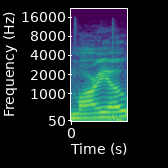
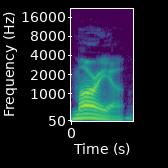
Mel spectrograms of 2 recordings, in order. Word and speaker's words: Mario: your name I'm like Mario I said Mario and he says no Mario so I mean in the sort of Italian pronunciation of Mario I think that Mario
